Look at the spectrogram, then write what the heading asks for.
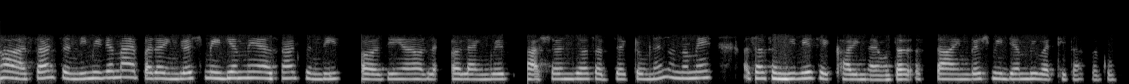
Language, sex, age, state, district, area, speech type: Sindhi, female, 18-30, Maharashtra, Thane, urban, conversation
